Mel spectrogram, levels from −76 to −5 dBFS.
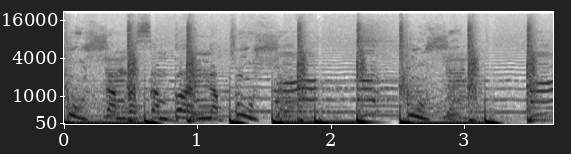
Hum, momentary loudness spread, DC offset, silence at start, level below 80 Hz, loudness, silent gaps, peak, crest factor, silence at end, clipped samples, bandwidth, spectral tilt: none; 3 LU; under 0.1%; 0 s; -10 dBFS; -12 LUFS; none; 0 dBFS; 10 dB; 0 s; 0.9%; over 20 kHz; -4.5 dB/octave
